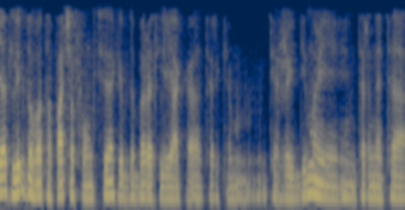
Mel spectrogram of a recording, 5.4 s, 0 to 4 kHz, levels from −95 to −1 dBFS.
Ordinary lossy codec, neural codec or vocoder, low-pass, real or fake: MP3, 24 kbps; vocoder, 44.1 kHz, 128 mel bands every 256 samples, BigVGAN v2; 3.6 kHz; fake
